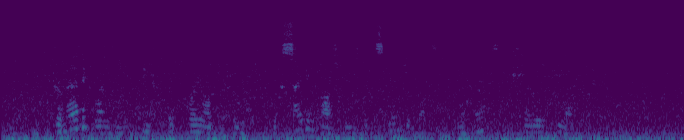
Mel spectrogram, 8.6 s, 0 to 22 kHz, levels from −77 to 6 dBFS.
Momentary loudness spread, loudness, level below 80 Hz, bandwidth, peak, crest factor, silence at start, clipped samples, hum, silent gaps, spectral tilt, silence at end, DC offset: 8 LU; -57 LUFS; -58 dBFS; 16.5 kHz; -38 dBFS; 16 dB; 0 s; under 0.1%; none; none; -3.5 dB/octave; 0 s; under 0.1%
